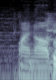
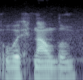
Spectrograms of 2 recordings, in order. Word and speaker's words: Wijnaldum: Sorry, how do you guys pronounce his name? – Wijnaldum. – Who? Gini? – Yeah. – Gini Wijnaldum or Jorginho Wijnaldum. – Okay. Yeah, I don't know how to say his name properly. – I've heard people call him Wijnaldum, which makes absolutely no fucking sense.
